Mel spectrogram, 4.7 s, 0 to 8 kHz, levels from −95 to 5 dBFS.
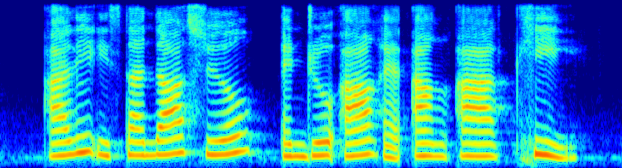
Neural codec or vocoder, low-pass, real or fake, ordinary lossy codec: codec, 16 kHz, 4 kbps, FunCodec, trained on LibriTTS, 50 frames a second; 7.2 kHz; fake; none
